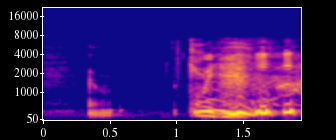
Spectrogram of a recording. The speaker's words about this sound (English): Goddamn beer. The burp was not part of the question. You don't need to answer that. I'll just go ahead and I'll consider that burp the period at the end of that sentence.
